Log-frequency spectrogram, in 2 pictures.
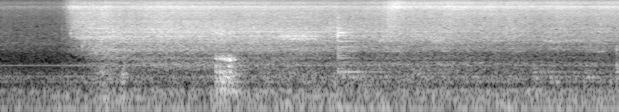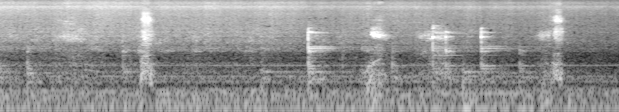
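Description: Onion and masala spice paste sizzling in hot oil in a stainless steel pot. The hiss starts suddenly about a second in and slowly fades, while a wooden spatula stirs and scrapes through it, knocking sharply against the pot a few times in the second half.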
